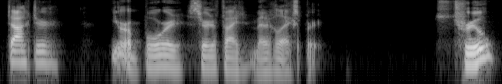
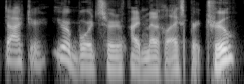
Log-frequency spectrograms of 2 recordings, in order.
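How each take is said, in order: First: A short pause comes before the tag 'true'. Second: The tag 'true' follows the statement without a pause.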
